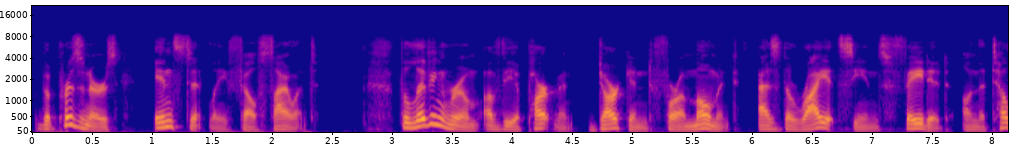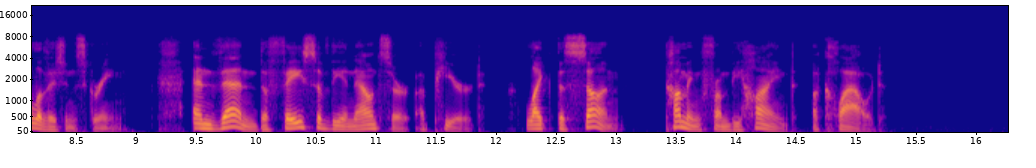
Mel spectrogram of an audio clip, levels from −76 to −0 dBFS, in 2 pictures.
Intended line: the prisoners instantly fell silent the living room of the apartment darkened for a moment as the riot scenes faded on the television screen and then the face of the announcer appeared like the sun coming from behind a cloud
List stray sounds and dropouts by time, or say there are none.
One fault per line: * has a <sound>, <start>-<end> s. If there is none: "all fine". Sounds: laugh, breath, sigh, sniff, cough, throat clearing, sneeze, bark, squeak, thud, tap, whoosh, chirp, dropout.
all fine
